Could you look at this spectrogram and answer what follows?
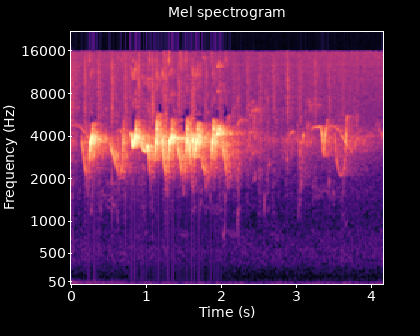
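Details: Ring-necked parrots washing in a pond in Australia early on a cool morning, giving a quick series of bright, sharply rising chirps, about five per second, fading to a few softer whistled notes.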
